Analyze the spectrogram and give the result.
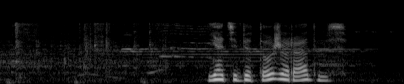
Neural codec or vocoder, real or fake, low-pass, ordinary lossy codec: none; real; 7.2 kHz; none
